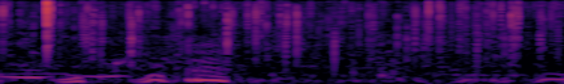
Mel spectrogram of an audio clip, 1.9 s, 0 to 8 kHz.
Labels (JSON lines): {"label": "biophony, cascading saw", "recorder": "SoundTrap 600 or HydroMoth"}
